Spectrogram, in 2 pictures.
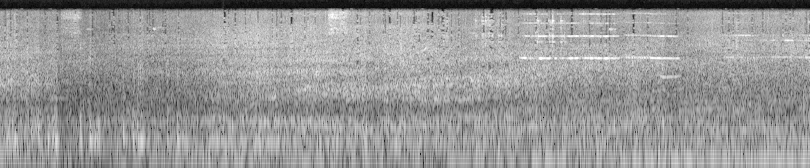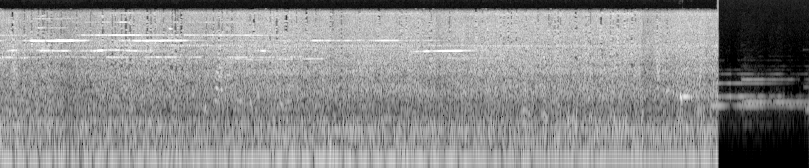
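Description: Rio Grande Ski Train passenger cars rolling slowly past on the rails, with a steady low rumble of wheels on track. Thin high wheel squeals come and go through the middle stretch. The train sound cuts off about a second before the end, giving way to soft music.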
